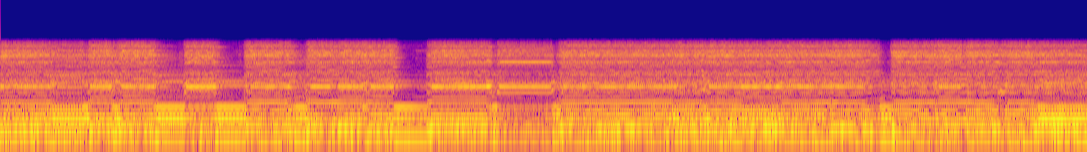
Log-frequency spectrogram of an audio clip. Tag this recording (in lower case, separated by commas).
guitar, musical instrument, strum, playing bass guitar, music, bass guitar, electric guitar, plucked string instrument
